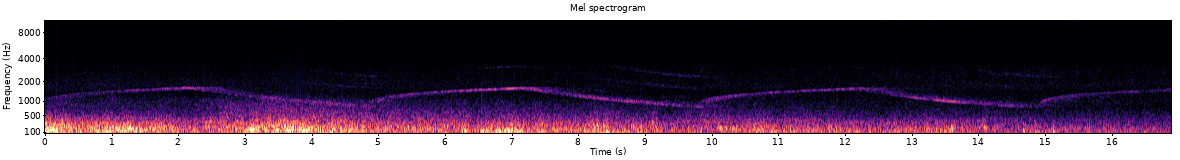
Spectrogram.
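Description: A long rolling rumble of thunder, loudest at the start and slowly fading. Over it an emergency-vehicle siren wails, rising for about two seconds and falling for about three, over and over.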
